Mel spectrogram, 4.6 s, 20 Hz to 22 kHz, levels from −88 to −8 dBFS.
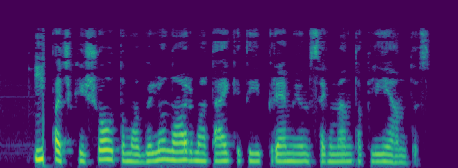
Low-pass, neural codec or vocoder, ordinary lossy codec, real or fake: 14.4 kHz; vocoder, 44.1 kHz, 128 mel bands every 512 samples, BigVGAN v2; MP3, 48 kbps; fake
